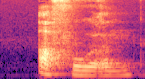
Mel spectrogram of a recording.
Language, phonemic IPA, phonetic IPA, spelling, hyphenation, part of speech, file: Dutch, /ˈɑf.vu.rə(n)/, [ˈɑ.fuː.rə(n)], afvoeren, af‧voe‧ren, verb / noun, Nl-afvoeren.ogg
- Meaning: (verb) 1. to bring away, to lead away 2. to can (to discard an idea, a play); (noun) plural of afvoer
